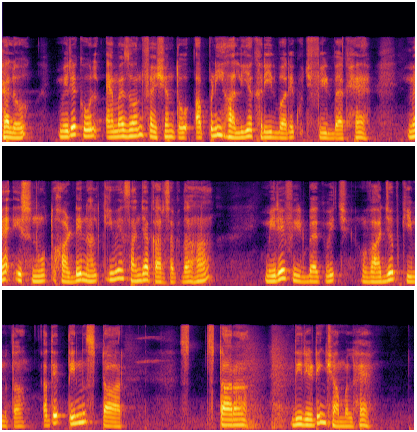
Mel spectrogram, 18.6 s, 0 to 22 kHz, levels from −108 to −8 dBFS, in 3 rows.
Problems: constant background noise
